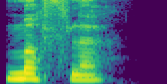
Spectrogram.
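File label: "muffler", English; OED audio and pronunciations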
